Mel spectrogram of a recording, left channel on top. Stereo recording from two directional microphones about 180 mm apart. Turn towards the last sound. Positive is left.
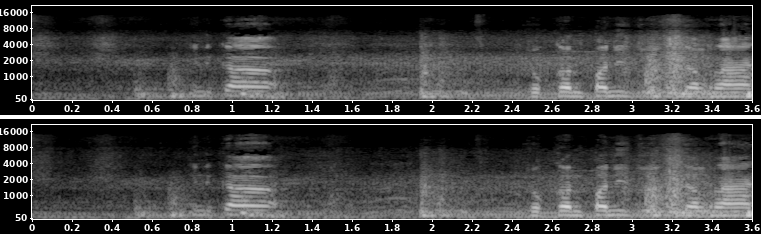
turn(degrees=0)  # may be behind; listen again after turning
